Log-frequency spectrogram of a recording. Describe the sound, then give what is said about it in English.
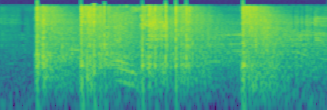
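Police gunfire aimed at a man on a balcony, several loud sharp cracks spaced unevenly across the moment, each burst cutting through a noisy background. “He was shot twice. Once in the shoulder, once in the hip.”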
